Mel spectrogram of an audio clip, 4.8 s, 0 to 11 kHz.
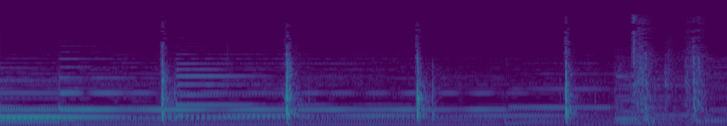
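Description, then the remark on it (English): Several sharp, hollow knocks on a door, spaced unevenly about a second apart, over a steady, sustained musical drone: a pastor rapping at the door at about 7 o'clock in the evening. “That evening, at about 7 o'clock, the pastor rapped at our door.”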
